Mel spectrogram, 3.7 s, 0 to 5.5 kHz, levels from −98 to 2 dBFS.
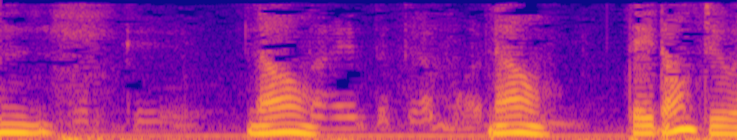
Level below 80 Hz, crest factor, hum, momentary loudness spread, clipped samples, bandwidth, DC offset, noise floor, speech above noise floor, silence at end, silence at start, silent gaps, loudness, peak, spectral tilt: -36 dBFS; 14 dB; none; 22 LU; under 0.1%; 5.2 kHz; under 0.1%; -38 dBFS; 19 dB; 0 s; 0 s; none; -20 LUFS; -6 dBFS; -10.5 dB/octave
